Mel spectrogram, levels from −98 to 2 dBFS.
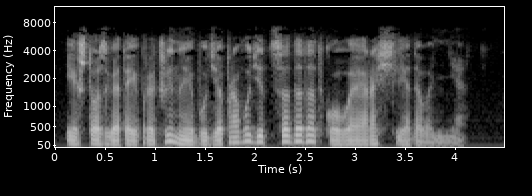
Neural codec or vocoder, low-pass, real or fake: none; 7.2 kHz; real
